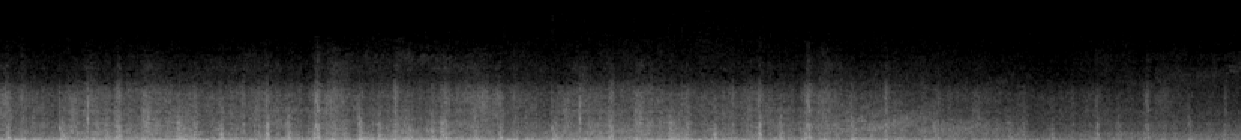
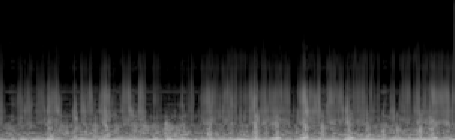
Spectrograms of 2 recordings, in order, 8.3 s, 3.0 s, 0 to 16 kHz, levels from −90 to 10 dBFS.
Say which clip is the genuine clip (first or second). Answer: first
